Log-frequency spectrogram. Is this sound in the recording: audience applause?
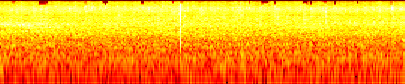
no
